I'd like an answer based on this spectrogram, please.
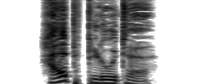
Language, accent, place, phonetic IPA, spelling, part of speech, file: German, Germany, Berlin, [ˈhalpˌbluːtə], Halbblute, noun, De-Halbblute.ogg
- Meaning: nominative/accusative/genitive plural of Halbblut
